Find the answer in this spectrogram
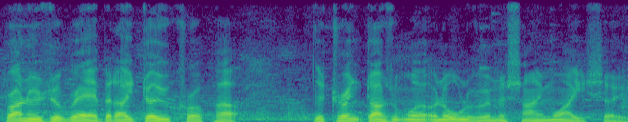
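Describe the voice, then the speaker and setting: A man plays a seasoned, hard-drinking British criminal of middle age in naturalistic audio drama dialogue, his medium-pitched voice unhurried, dark in tone, and lightly acted. He sounds world-weary and casually cold, keeping his speech colloquial and matter-of-fact.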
